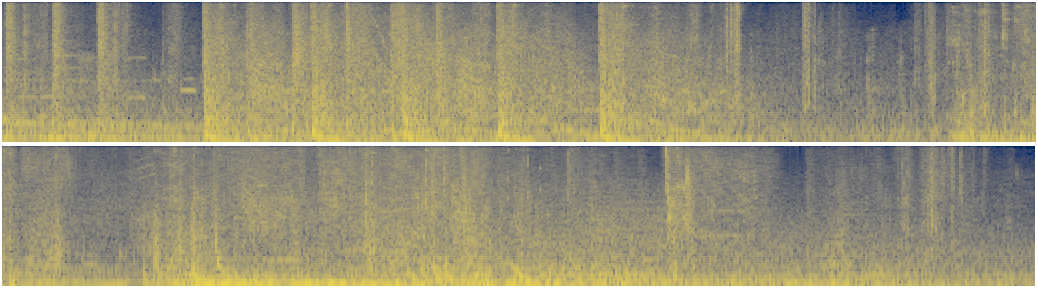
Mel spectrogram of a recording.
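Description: Rapid bursts of gunfire in the video game Fortnite, with dense overlapping shots and booming impacts running loud and continuous throughout, alone without talk.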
